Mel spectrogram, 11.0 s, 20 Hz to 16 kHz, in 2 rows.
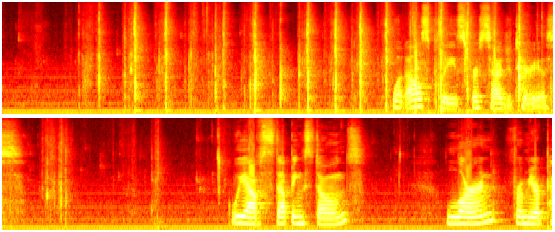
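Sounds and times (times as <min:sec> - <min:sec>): cards being shuffled: 0:00.7 - 0:07.2.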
